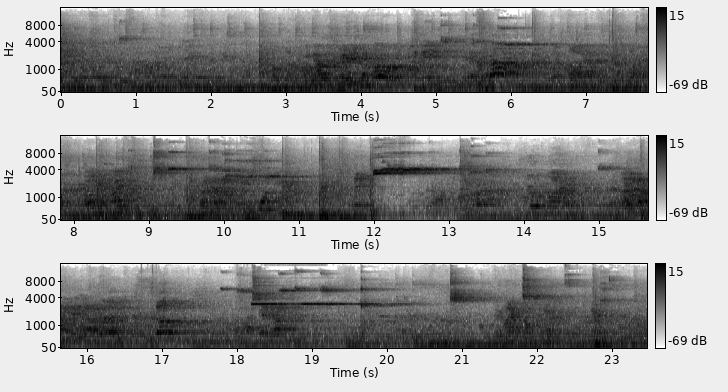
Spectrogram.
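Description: Men call out and talk loudly in an echoing hall.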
